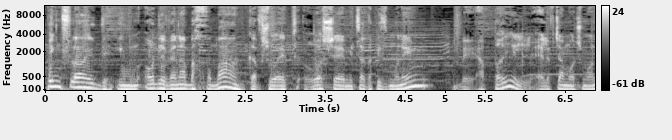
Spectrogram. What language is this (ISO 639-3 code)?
heb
